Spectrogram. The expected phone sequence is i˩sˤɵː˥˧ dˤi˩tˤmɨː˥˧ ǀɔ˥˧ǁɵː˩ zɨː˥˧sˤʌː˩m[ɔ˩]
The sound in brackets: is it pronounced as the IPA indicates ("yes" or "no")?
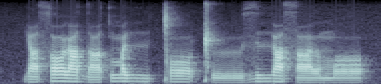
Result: yes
